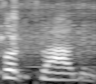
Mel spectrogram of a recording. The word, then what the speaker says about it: Volkswagen: Volkswagen is how it's actually pronounced.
